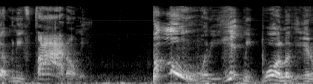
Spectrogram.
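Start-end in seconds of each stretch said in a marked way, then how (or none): 1.5-2.0 sharp high boom effect; sound effect boom. Retold or imitated. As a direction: punch out the boom. Sound effect of being hit.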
